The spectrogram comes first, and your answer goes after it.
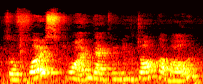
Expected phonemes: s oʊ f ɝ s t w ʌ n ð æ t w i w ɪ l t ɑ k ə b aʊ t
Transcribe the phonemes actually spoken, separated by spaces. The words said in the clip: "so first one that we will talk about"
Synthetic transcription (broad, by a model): s oʊ f ɝ s t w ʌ n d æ t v i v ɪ l t ɑ k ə b aʊ t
